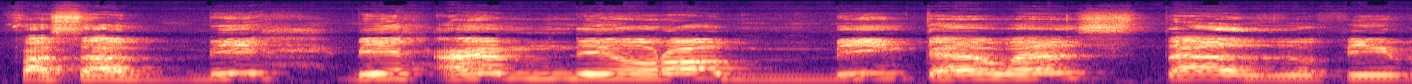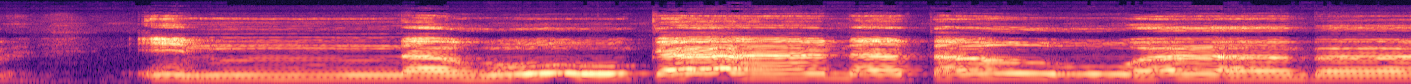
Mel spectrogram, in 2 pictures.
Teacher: Kita mulai dengan ada datar, naik dan datar.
